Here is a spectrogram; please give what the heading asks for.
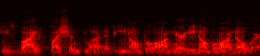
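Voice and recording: Over audible room echo, a man uses a put-on character voice, low-pitched with vocal fry and a bright, sharp tone, talking at a fairly quick pace with ordinary pitch variation.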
